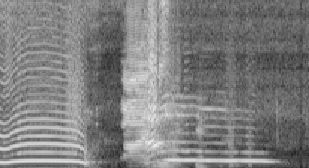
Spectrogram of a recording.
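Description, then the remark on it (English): A voice imitates a wolf howl: two loud, sustained howls, the first held steady, the second rising, swooping and stretching out longer before fading. “She wolf howls, booyah boy screams.”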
